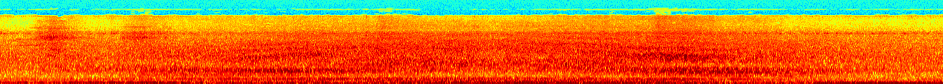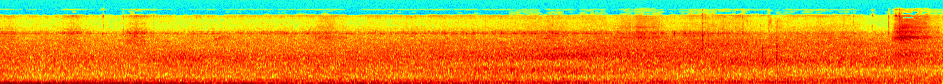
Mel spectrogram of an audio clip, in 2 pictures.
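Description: An engine running, a steady low hum that swells over the first couple of seconds and then slowly fades, like a vehicle passing.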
